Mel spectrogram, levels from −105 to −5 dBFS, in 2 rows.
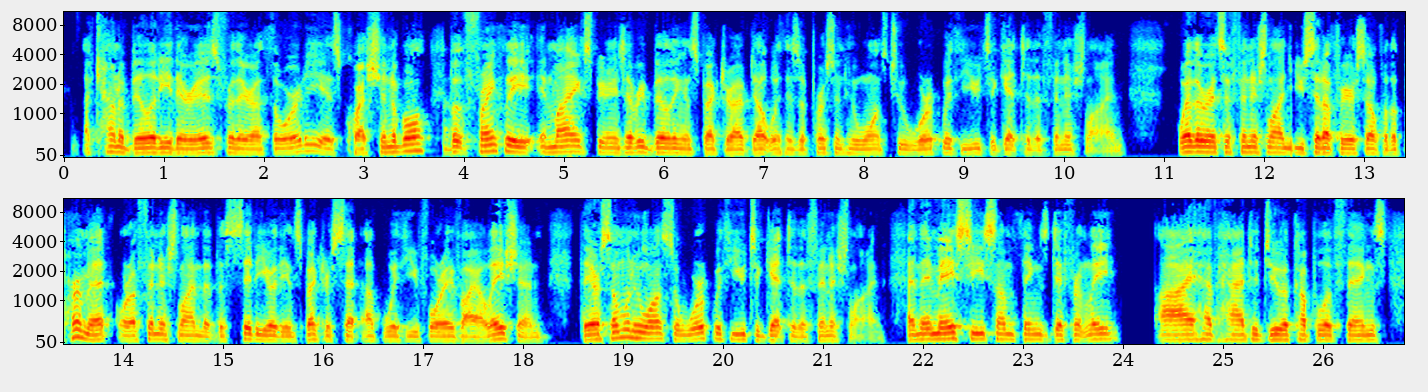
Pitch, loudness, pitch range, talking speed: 110 Hz, -26 LUFS, 100-120 Hz, 215 wpm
